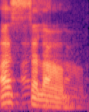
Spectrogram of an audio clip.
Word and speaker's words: السلام: तो यहाँ पर दिया गया है अस्सलाम। आपको बताया गया था कि लाम यहाँ पर साइलेंट हो जाता है, यानी लाम को पढ़ा नहीं जाएगा।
